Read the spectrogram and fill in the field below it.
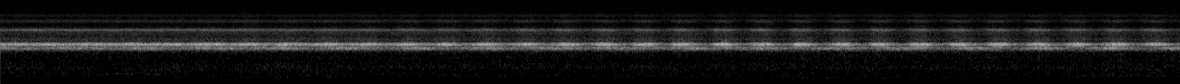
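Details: On a warm night of about 79 degrees, snowy tree crickets give regular, clear-pitched chirps. The pulses grow sharper and more distinct later on, repeating a little over once a second, like soft jingle bells.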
